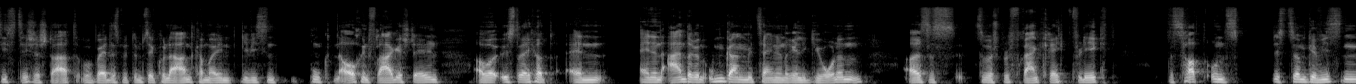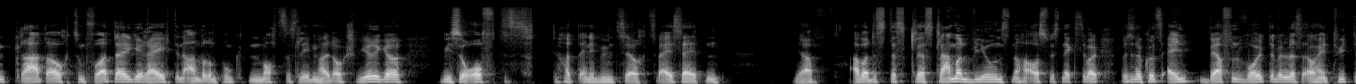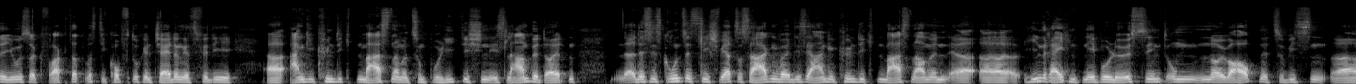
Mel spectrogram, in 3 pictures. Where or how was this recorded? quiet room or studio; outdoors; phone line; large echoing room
quiet room or studio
